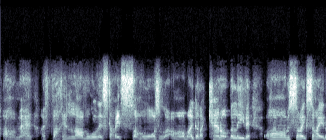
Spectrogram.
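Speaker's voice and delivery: mock a writer who can't believe his luck; gushing fanboy writer. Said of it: "I'm on there going".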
